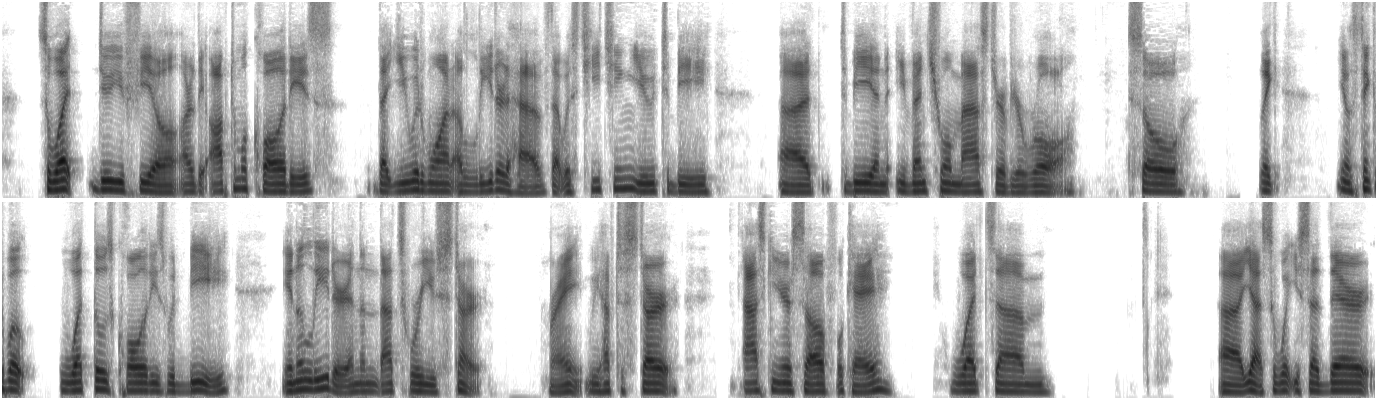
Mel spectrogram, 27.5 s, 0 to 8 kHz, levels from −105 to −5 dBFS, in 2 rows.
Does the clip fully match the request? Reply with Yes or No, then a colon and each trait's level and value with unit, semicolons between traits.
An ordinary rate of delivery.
Yes: average, 150 wpm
